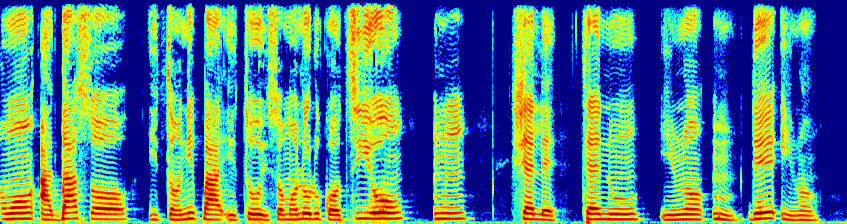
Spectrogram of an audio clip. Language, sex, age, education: Yoruba, female, 15-29, tertiary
